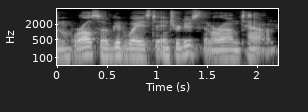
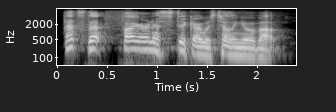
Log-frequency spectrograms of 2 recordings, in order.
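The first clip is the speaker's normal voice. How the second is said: excited Fergus; 6 semitones higher, 5 dB louder than usual. A narrator's reading.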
